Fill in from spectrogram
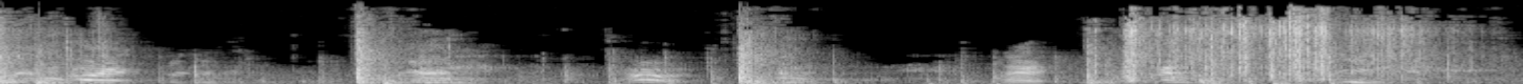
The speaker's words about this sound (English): Someone's banging on that closet door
